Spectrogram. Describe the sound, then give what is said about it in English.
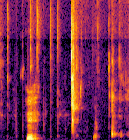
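Someone drinks water: a thick gulp, then a breathy slurp and a few smaller wet swallowing sounds spaced over a couple of seconds. “Needed that water, man.”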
